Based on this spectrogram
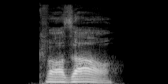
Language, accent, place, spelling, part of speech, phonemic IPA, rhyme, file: German, Germany, Berlin, Quasar, noun, /kvaˈzaːɐ̯/, -aːɐ̯, De-Quasar.ogg
- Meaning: quasar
